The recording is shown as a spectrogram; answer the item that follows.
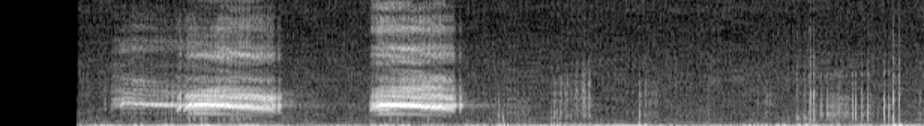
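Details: A crow in Clara Park in spring gives two harsh, drawn-out caws about a second apart, each flat and slightly nasal, against a quiet outdoor background, sound mildly slowed.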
